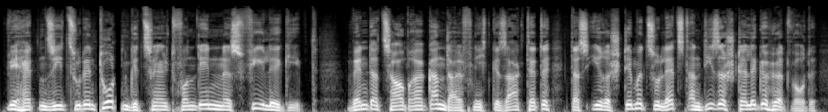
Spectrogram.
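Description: A man voicing a brisk, kind grown male searcher, speaking in a raised, urgent way. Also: medium pitch, animated, dry recording, studio quality, voice pushed up, close to an everyday voice.

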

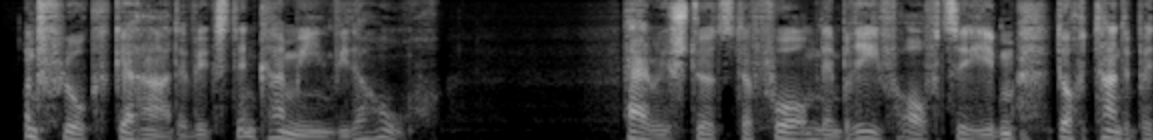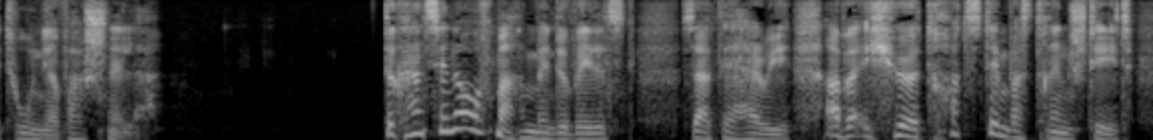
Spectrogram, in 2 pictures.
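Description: Male audiobook narrator, dramatic and expressive, dry close sound. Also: mid-range voice, no room sound. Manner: vivid, dramatic reading. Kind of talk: scripted narration.

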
